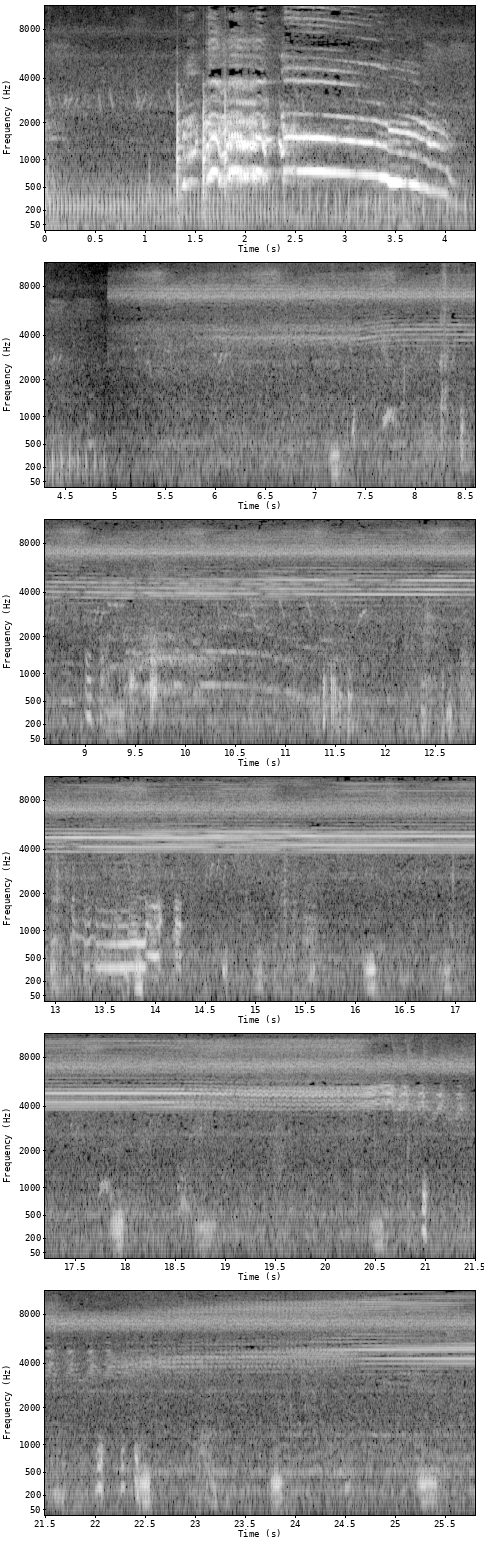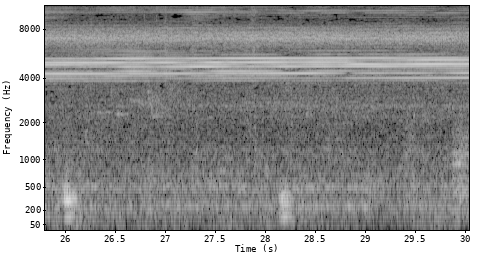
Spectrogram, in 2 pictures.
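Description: A rooster crows once, loud, starting about a second in. From about five seconds in, a steady high insect drone goes on, with a few faint calls and scattered light taps as concrete blocks are set with a trowel.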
